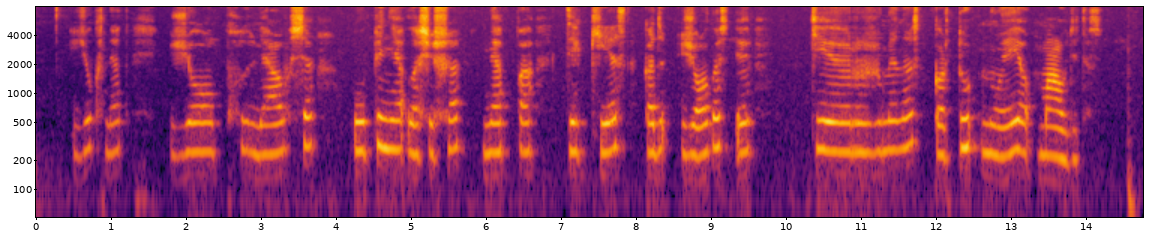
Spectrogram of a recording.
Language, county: Lithuanian, Kaunas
